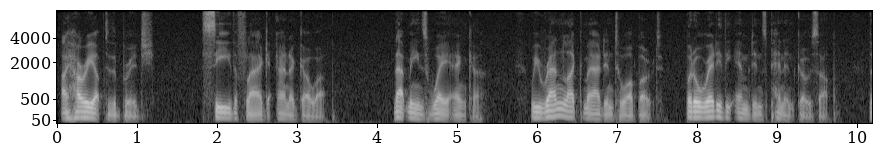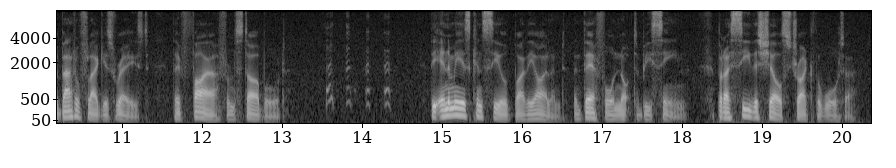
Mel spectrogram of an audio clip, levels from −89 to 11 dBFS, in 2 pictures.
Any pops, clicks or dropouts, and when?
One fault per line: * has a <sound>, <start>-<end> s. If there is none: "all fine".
* has a laugh, 13.5-14.4 s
